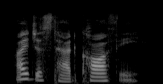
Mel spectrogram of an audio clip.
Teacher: So, for example, in declarative sentences like, I just had coffee, you'll notice that my voice went up on the just had and down on the coffee at the end. This is a rising, falling pattern.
